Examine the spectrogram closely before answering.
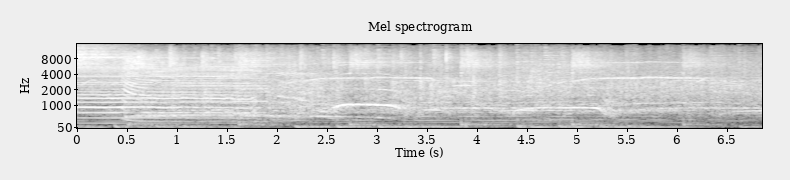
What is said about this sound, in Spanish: Estoy súper interesado en ver qué va a hacer esta persona. Fuerte aplauso para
